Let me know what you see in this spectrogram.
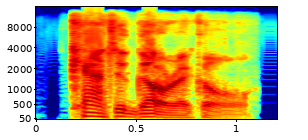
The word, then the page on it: categorical: British English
